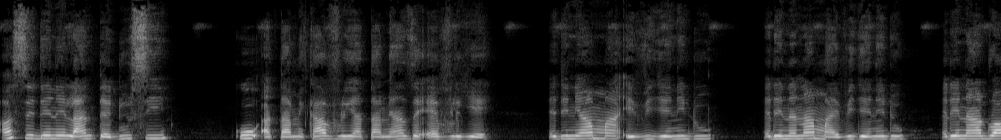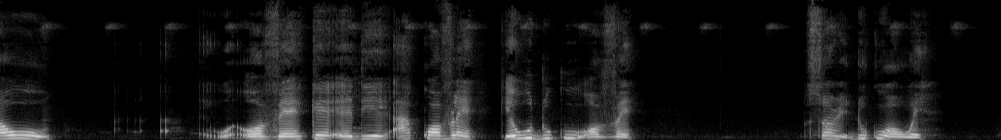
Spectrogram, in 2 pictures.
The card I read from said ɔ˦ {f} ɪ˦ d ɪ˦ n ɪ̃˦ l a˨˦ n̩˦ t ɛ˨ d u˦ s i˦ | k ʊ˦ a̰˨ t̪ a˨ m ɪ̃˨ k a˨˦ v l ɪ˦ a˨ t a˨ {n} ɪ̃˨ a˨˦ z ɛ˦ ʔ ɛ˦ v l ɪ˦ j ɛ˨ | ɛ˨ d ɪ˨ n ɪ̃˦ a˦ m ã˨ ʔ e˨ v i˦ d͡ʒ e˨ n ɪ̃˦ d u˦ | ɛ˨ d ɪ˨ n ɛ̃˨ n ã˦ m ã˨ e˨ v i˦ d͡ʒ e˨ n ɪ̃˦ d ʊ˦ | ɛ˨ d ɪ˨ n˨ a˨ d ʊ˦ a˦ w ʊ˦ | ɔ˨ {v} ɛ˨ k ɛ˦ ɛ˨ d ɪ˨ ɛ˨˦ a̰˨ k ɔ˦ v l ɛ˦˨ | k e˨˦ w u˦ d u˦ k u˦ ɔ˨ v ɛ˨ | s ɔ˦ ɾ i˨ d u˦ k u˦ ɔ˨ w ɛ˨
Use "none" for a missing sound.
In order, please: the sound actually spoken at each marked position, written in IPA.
s, m, v

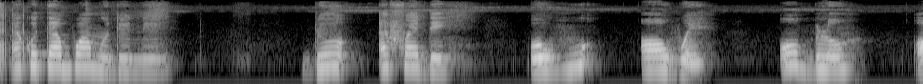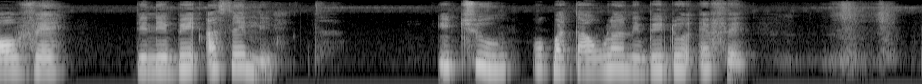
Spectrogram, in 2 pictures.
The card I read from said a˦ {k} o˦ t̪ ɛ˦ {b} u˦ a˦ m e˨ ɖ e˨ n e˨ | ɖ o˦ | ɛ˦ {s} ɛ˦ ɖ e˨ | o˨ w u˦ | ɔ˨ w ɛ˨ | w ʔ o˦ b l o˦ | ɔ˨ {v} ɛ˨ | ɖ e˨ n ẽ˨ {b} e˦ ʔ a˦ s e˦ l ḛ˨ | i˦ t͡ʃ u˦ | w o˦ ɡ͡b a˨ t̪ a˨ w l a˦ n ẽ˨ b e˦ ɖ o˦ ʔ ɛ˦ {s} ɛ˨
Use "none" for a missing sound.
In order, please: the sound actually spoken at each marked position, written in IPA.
k, b, f, v, b, f

